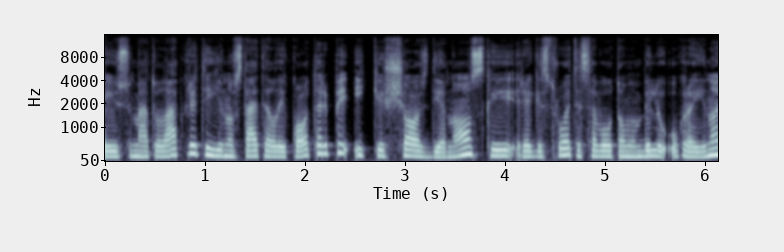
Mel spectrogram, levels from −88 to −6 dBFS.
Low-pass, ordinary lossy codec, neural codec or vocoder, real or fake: 14.4 kHz; AAC, 64 kbps; vocoder, 44.1 kHz, 128 mel bands every 256 samples, BigVGAN v2; fake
